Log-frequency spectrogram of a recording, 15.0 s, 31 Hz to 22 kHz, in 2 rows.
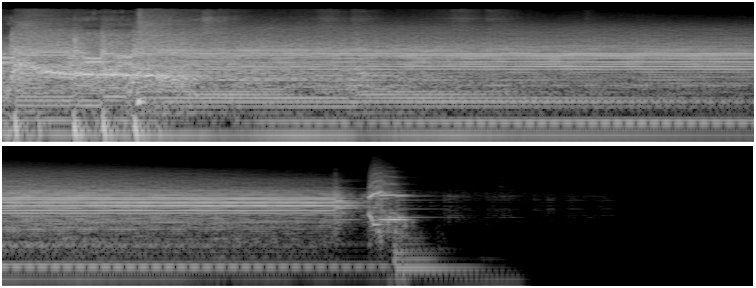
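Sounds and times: rock band distorted chord: 0.0 - 12.7.

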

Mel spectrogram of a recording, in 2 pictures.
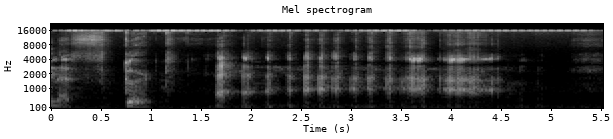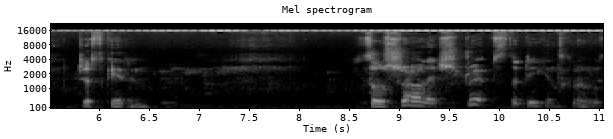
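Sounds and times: man laughing hard: 1.6 - 4.7.

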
